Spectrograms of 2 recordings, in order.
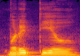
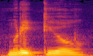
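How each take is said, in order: No difference in how they are said.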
